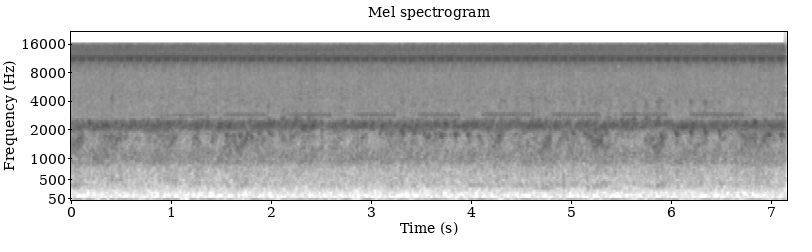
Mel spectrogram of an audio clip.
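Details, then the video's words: Night swamp chorus of frogs, with many croaking voices layered and repeating continuously at mid pitch, backed by a constant high-pitched hiss. "Frog Calls"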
